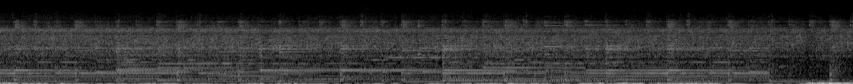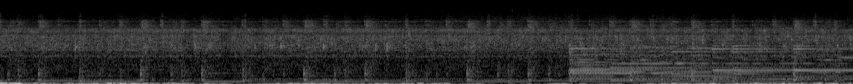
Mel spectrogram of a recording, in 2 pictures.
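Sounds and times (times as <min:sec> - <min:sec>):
prawns sizzling in hot oil: 0:00.0 - 0:17.0.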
